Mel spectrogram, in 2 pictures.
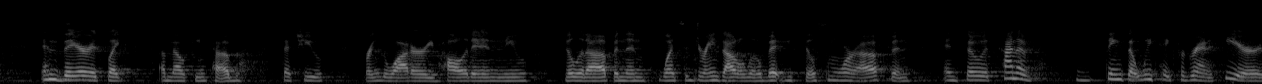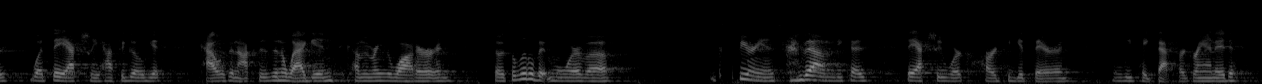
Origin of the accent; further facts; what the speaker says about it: United States; I said, I can come in, but I'm American.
